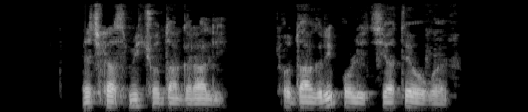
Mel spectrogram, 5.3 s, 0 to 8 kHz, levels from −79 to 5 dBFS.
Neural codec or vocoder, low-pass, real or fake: none; 7.2 kHz; real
